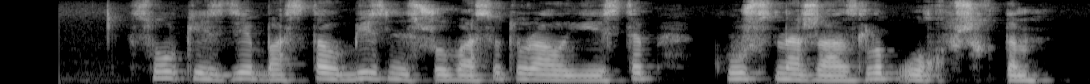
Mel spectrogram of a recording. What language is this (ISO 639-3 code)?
kaz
